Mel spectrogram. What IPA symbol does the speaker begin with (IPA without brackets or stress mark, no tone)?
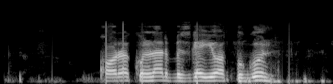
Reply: qʰ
